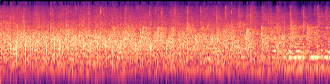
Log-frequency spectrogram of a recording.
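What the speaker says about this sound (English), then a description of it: "round of applause for our panel" A loud, dense round of applause from an audience at a construction industry apprenticeship panel event fills the room and holds steady throughout, with faint voices under the clapping near the end.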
